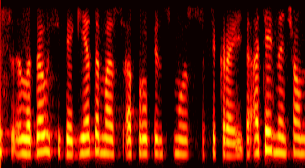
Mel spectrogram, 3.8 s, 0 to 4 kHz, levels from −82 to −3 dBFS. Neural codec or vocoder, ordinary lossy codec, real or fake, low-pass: none; AAC, 32 kbps; real; 3.6 kHz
